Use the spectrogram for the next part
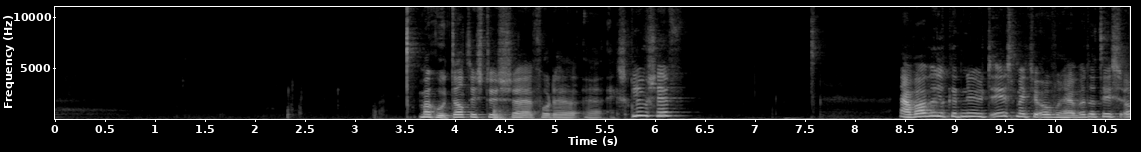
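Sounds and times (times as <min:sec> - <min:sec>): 
person sipping a drink: 0:01.1 - 0:03.6
swallowing: 0:02.1 - 0:03.6
soft wet mouth clicks: 0:02.1 - 0:03.7, 0:07.5 - 0:07.8
speech: 0:03.6 - 0:06.4, 0:08.4 - 0:10.7.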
